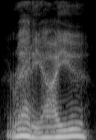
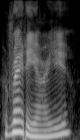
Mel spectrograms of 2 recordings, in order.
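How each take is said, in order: First: It is said in Uncle Vernon's voice. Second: It is said in Missus Weasley's voice.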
